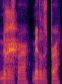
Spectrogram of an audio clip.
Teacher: I'm not really saying borough on the end. I'm saying Middlesbrough, bruh. So it's more like I'm saying bra almost at the end here. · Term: a bruh sound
